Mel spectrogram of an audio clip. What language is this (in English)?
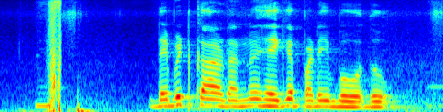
Kannada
